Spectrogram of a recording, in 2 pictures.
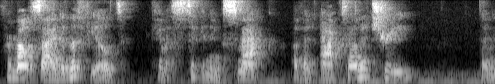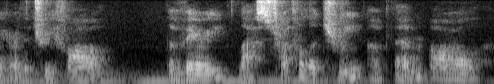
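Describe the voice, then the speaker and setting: A woman teacher reading a rhyming picture book aloud with an expressive, rhythmic delivery. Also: on the low side, unhurried, creaky, a little hiss or hum. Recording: echoey room.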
